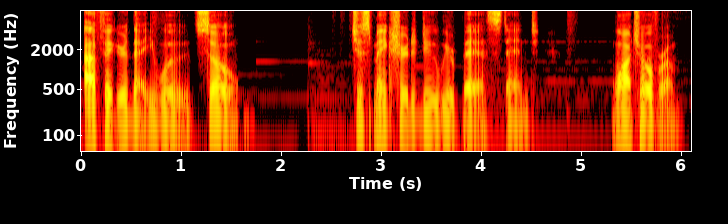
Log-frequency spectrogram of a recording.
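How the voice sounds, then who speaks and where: A man playing a calm, caring were-dog pack alpha in an audio roleplay, gently reassuring a friend. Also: deep voice, a little slow, vocal fry, faint music behind. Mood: steady, earnest. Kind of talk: audio roleplay acting, intimate comforting talk.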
